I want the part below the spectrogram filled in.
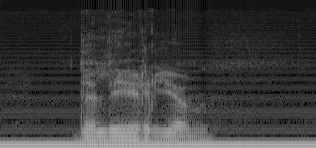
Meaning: delirium
- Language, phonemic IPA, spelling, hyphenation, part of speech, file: Dutch, /deːˈliː.ri.ʏm/, delirium, de‧li‧ri‧um, noun, Nl-delirium.ogg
